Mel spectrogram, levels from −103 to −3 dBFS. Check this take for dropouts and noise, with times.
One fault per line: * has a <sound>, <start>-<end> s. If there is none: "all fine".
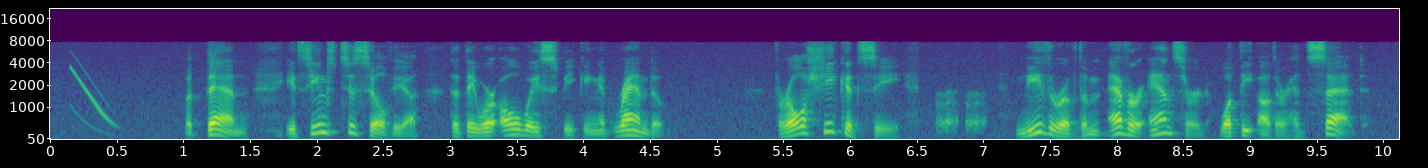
* has a chirp, 0.1-0.5 s
* has a laugh, 6.6-7.0 s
